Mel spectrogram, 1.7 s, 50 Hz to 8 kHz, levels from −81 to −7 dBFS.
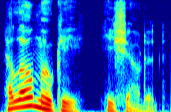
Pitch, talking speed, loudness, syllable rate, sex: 130 Hz, 140 wpm, -17 LUFS, 5.3 syllables/s, male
